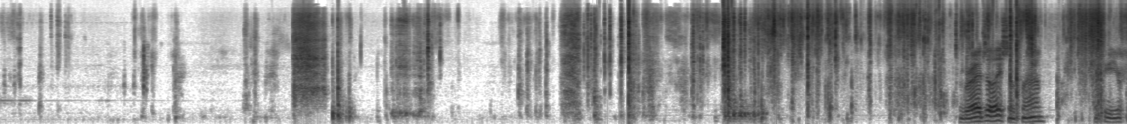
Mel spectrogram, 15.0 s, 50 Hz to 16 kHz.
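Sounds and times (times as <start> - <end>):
plastic wrap crackling: 9.7 - 15.0.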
